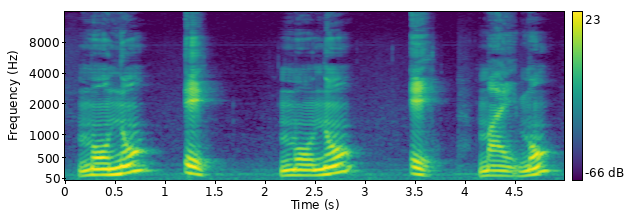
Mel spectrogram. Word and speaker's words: mon nom: It's funny because in French, O and N and O and M are pronounced exactly the same way. Mon nom.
